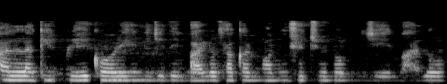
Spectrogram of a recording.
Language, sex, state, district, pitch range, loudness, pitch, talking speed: Bengali, female, West Bengal, Kolkata, 190-195 Hz, -21 LUFS, 190 Hz, 145 wpm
